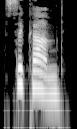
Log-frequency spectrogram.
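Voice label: "succumbed", British English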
